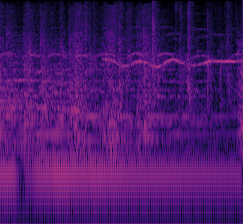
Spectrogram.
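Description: Live band music with electric guitar over a steady held bass note, and a high wavering note coming in about halfway.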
